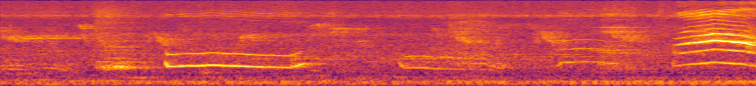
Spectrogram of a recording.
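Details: Several hungry kittens at breakfast call in a string of meows, some long and level, others short and bent, overlapping one another above a faint low hum.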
